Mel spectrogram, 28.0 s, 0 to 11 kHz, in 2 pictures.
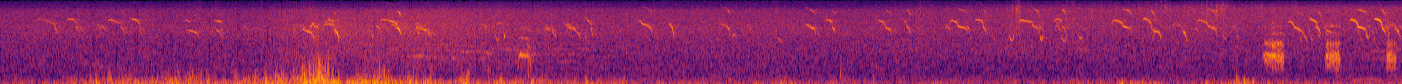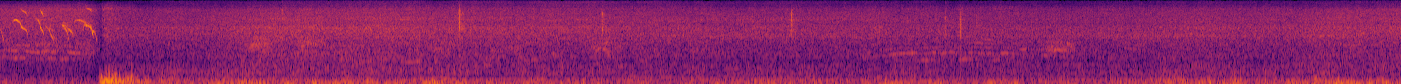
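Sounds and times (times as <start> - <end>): chickens cheeping: 4.0 - 6.0, 8.1 - 15.0
chickens clucking: 4.1 - 6.7, 7.7 - 15.0.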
